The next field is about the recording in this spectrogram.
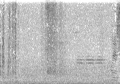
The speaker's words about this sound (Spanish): Esto fue lo que captaron los micrófonos que instalamos en el Transmilenio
